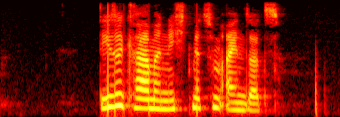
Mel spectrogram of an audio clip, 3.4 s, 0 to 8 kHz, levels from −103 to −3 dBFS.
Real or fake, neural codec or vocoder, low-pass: real; none; 7.2 kHz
